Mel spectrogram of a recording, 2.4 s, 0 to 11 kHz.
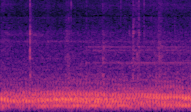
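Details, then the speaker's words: Old refrigerator compressor converted to an electric air pump with a capacitor, inflating a flat tubeless tire at about 80 W: a steady, even, quiet low hum with no knock or rattle; runs normally. "Nah, sekarang sudah berjalan. Bunyinya sudah terdengar ."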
